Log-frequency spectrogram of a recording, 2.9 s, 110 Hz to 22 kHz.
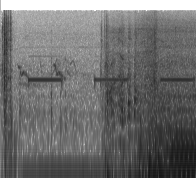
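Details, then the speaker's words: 2003 Honda Odyssey V6 after new spark plugs and misfire repair: chime, starter catches and engine settles into a steady, even idle with no stumble or miss; normal start and idle. "nice I love that v6 sound very nice all right I like it"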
